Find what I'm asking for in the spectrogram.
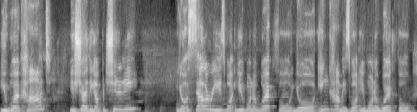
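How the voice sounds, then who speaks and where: Loud and high-pitched, a woman talks at a moderate pace. Her tone is animated and her intonation lively. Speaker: company executive and event host. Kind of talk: panel discussion.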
